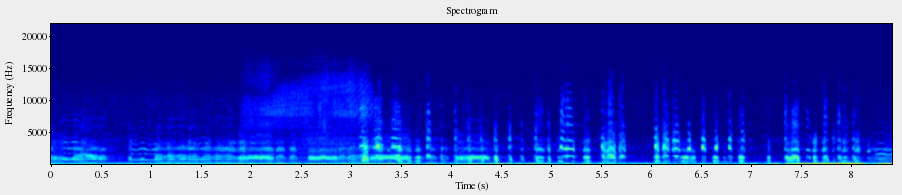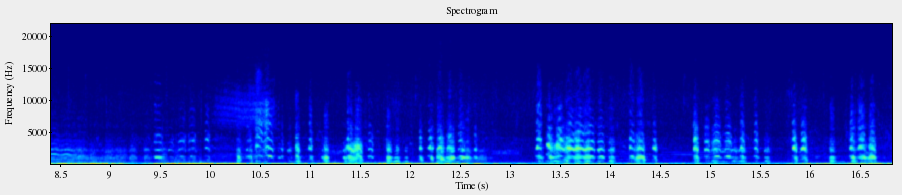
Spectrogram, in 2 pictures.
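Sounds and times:
windy weather in Hortobagy National Park: 0:00.0 - 0:16.8
Hungarian curly-feathered goose gander hissing in windy weather in Hortobagy National Park: 0:01.6 - 0:03.7.

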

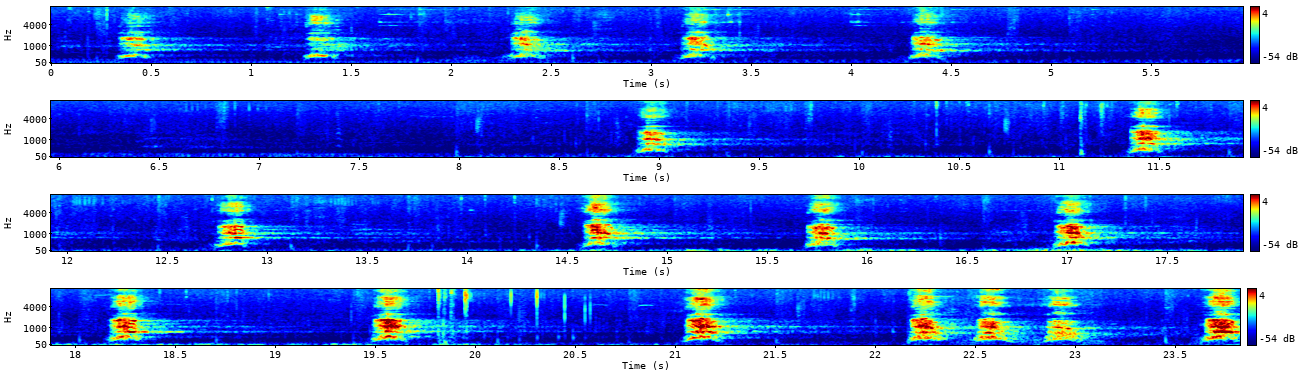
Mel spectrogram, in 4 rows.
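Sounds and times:
St. Bernard barking deeply in a farmyard in Nagykőrös, Hungary: 0:00.0 - 0:05.1, 0:08.8 - 0:09.6, 0:11.3 - 0:23.8.

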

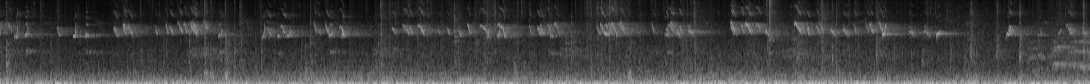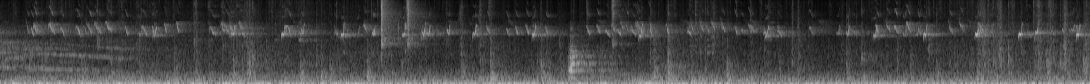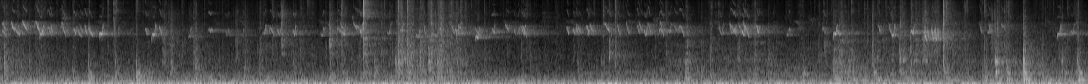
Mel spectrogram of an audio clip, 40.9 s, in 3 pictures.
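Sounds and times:
broody yellow-feathered Hungarian hen in Hortobágy National Park: 0:00.0 - 0:40.8
one-week-old chicks in Hortobágy National Park: 0:00.0 - 0:40.8
steppe wind in Hortobágy National Park: 0:00.0 - 0:40.8.

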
